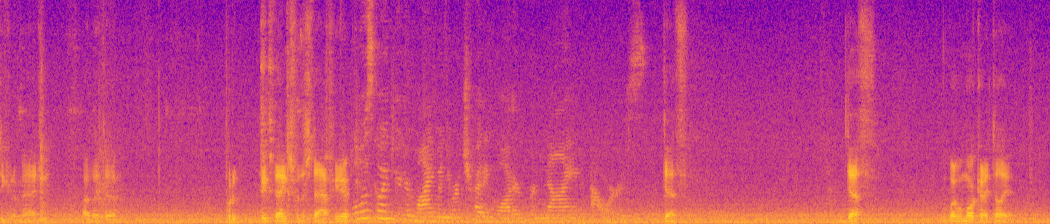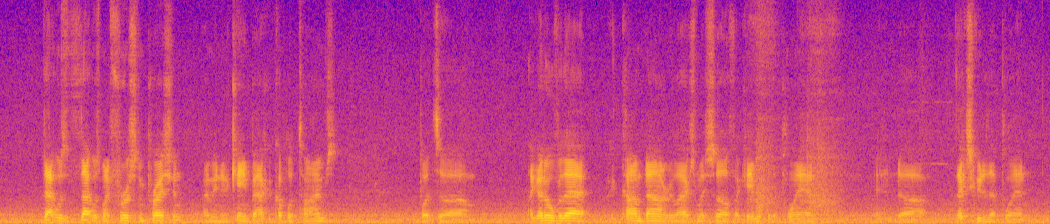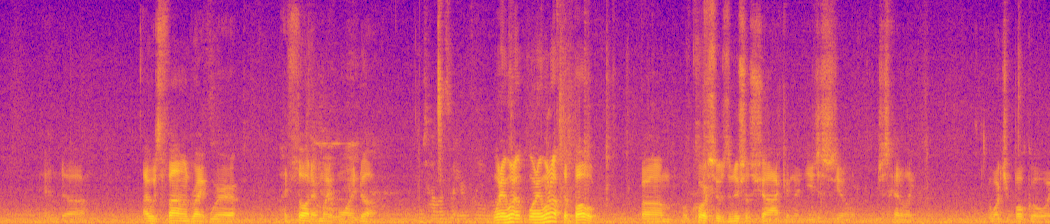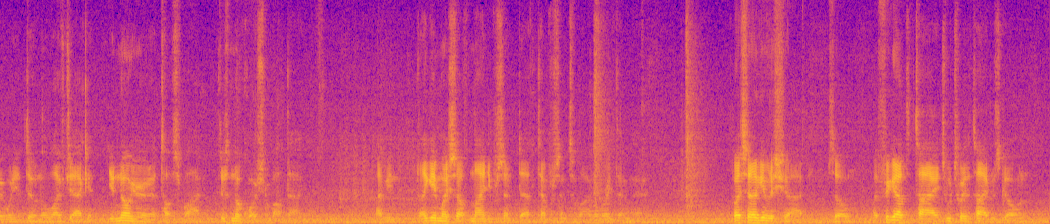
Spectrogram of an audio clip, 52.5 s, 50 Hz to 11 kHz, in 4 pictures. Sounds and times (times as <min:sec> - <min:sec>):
Speech: 0:00.0 - 0:01.6, 0:02.8 - 0:08.6, 0:10.5 - 0:11.0, 0:11.8 - 0:12.7, 0:13.7 - 0:17.4, 0:18.4 - 0:19.1, 0:19.8 - 0:23.5, 0:24.1 - 0:26.0, 0:26.8 - 0:27.4, 0:28.0 - 0:29.2, 0:29.8 - 0:33.7, 0:34.3 - 0:37.7, 0:38.6 - 0:43.2, 0:44.1 - 0:47.5, 0:48.6 - 0:52.2.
